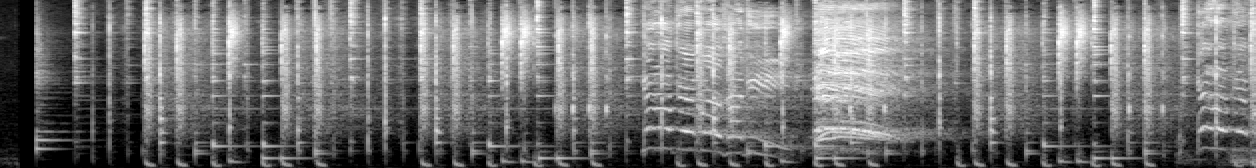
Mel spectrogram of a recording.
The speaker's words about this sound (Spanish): A ella le encanta la salsa, a ella le fascina bailar salsa. y que esa sea la cubana, y el, son cubano.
